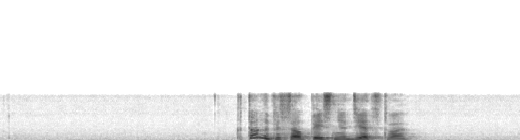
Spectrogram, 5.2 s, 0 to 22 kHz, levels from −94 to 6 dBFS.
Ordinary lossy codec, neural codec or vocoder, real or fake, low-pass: none; codec, 16 kHz, 16 kbps, FreqCodec, smaller model; fake; 7.2 kHz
